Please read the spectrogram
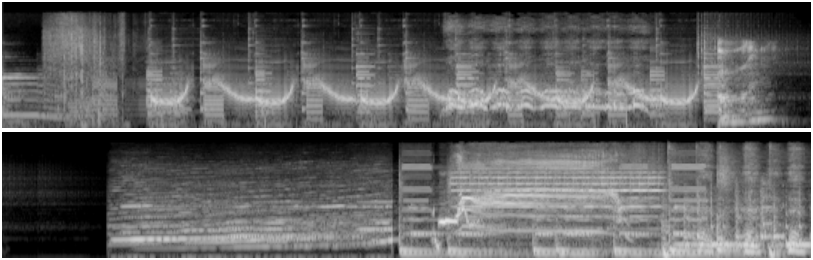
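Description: Cartoon soundtrack: bouncy music with springy boing effects. It cuts to silence about five seconds in, then a falling glide follows. Near the end comes a loud, wavering cartoon scream from a cat-like character.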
